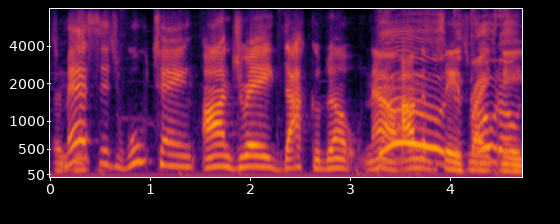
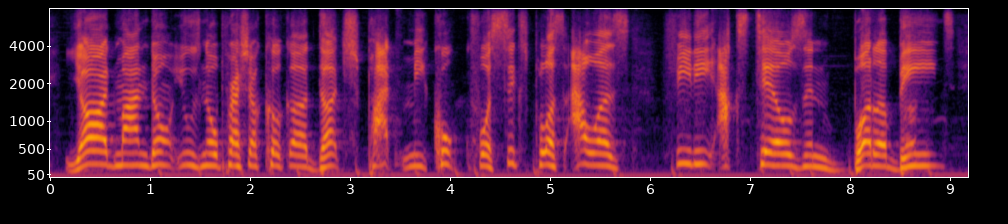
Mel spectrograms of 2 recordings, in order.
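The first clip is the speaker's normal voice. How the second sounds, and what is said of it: Put-on Trinidadian accent. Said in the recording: “That was Trini accent, man. That's a Trini accent.”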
